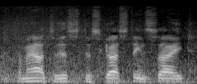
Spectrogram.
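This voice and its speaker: A man's voice: a little high, level tone, moderate pace. A man hosting a live walking video on a beach, talking in an earnest, dismayed way as he goes. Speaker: beach walk video host. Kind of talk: live walking vlog commentary. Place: outdoors on a windy beach by the surf. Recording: wind and surf noise on the mic. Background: crashing waves and wind.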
